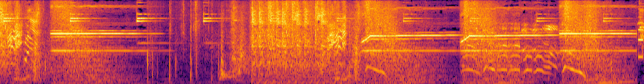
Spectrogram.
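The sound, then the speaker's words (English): Gunfire in a video game: bursts of rapid shots mixed with crashes, sharp metallic hits and dings, set against electronic game tones and sweeping synth sounds at a loud, busy level. “Oh, look! Her friends are shooting her.”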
